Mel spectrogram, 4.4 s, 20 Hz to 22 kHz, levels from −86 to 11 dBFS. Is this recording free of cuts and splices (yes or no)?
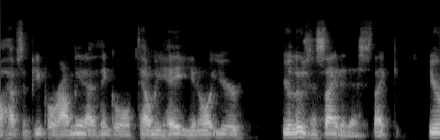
yes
